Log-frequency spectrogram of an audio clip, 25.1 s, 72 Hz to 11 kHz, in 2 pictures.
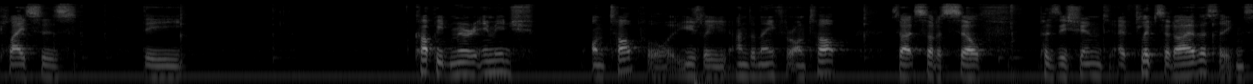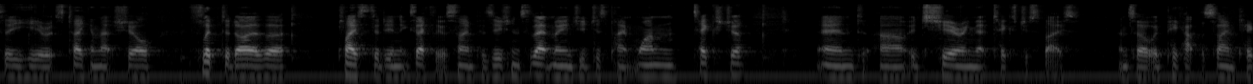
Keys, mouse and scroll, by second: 0.3-0.6 alt+middle drag, 1.7 space, 1.9-2.8 middle drag, 8.2 space, 8.8-10.1 middle drag, 12.0 space, 12.2-12.9 middle drag, 15.0 space, 15.6-18.6 middle drag, 20.0 space, 20.2-22.0 middle drag.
